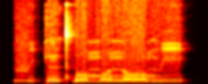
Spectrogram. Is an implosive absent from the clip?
no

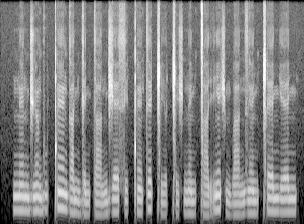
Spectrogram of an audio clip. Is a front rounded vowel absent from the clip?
no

